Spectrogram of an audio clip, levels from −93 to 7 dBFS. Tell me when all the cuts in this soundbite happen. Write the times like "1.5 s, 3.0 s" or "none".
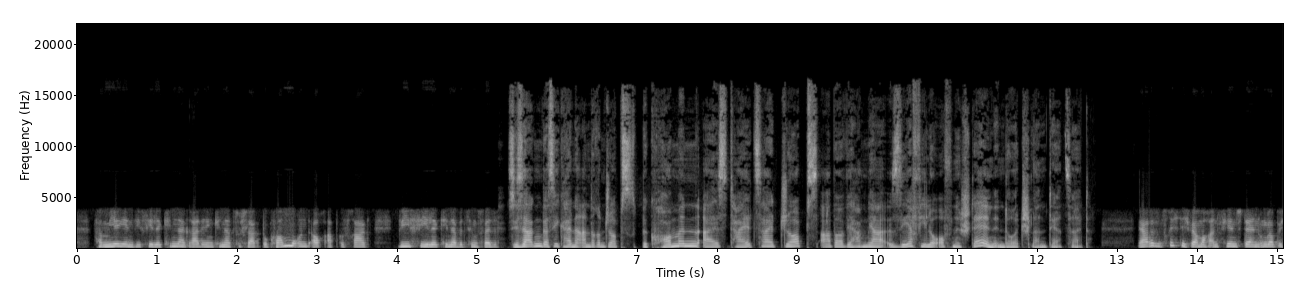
5.3 s

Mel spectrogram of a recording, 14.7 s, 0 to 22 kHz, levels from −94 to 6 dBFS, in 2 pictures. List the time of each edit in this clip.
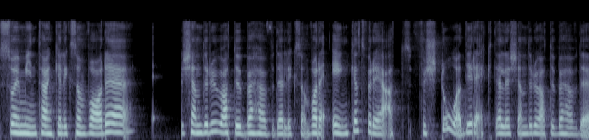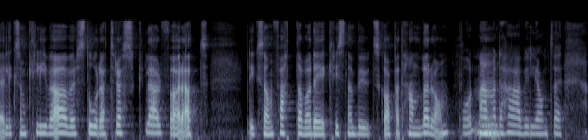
13.1 s

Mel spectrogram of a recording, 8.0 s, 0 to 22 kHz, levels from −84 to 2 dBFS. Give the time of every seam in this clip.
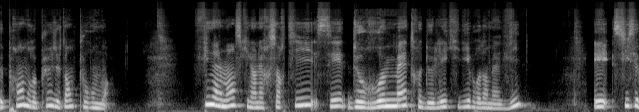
none

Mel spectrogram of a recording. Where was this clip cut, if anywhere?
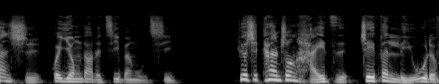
2.3 s

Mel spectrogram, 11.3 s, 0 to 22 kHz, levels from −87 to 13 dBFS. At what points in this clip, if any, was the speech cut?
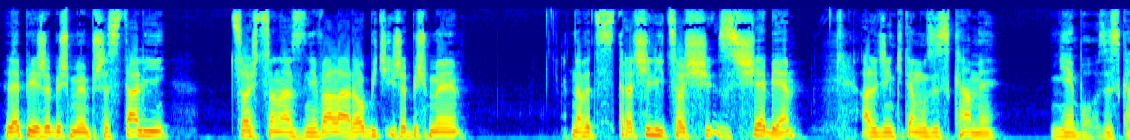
none

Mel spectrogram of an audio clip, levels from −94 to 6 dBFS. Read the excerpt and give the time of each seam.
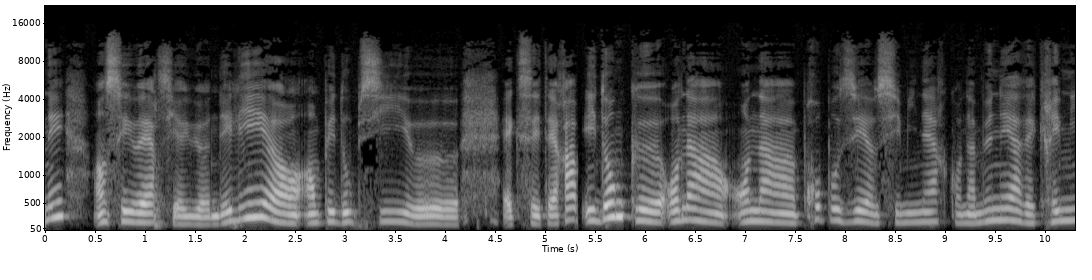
5.3 s

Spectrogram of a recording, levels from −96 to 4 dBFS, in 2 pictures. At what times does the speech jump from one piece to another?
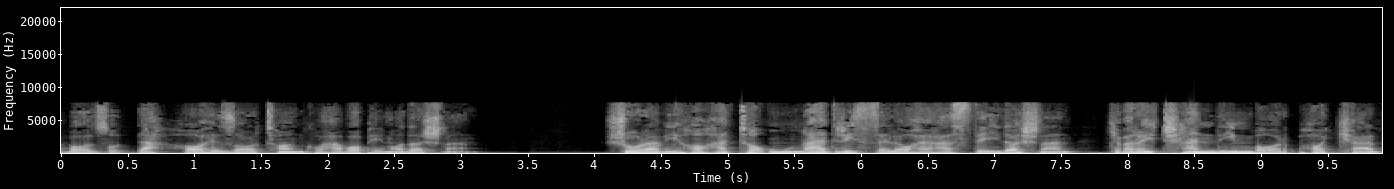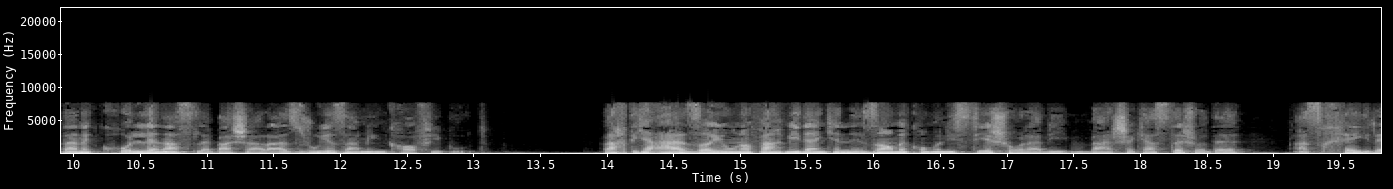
13.8 s

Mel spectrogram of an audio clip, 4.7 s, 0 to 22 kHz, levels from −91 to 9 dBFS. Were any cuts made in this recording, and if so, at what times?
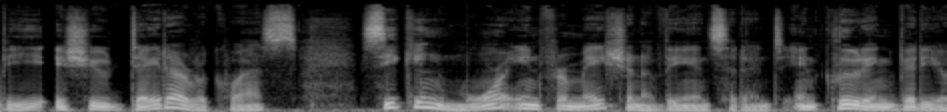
none

